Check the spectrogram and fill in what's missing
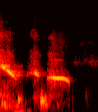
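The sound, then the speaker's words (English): A person whistles quick, chirpy gliding tones in a short burst, imitating a little robot's beeps and warbles, clear, then it trails off into near silence. “Just whistling in the booth.”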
